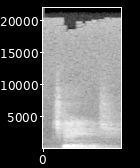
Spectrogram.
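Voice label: "change", Nigerian Pidgin, male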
